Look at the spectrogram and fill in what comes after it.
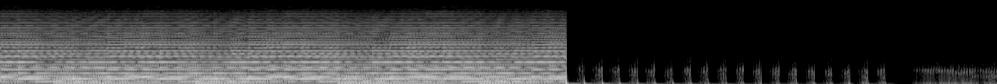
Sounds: electric piano, synthesizer, piano, musical instrument, keyboard (musical), music

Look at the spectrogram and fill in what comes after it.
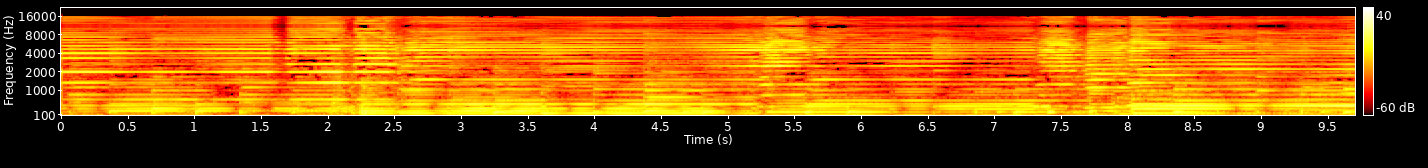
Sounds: music

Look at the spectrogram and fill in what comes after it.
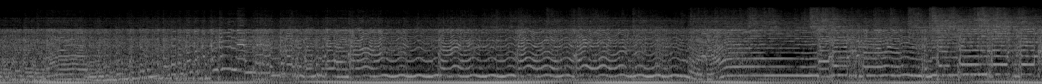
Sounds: plucked string instrument, strum, musical instrument, music, electric guitar, guitar

